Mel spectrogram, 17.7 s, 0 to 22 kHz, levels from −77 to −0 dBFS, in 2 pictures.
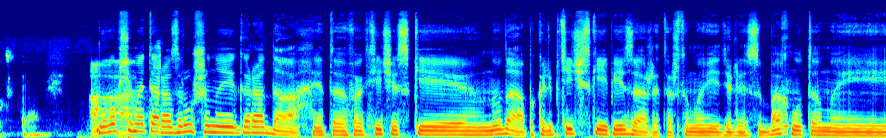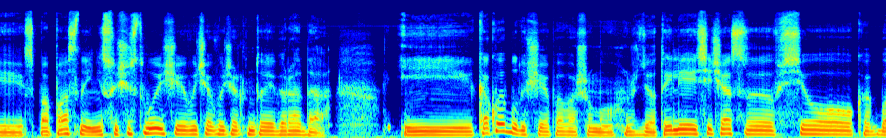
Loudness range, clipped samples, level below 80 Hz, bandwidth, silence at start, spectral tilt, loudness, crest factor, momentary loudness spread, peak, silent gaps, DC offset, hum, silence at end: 1 LU; under 0.1%; -42 dBFS; 16 kHz; 0 s; -5.5 dB/octave; -18 LUFS; 10 dB; 5 LU; -8 dBFS; none; under 0.1%; none; 0 s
